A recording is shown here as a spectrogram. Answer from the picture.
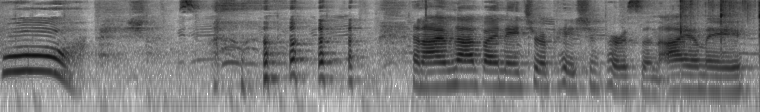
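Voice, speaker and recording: Over music in the background and audible room echo, a woman with an American accent speaks at a very slow pace and a medium pitch, with ordinary pitch variation, big swings in loudness and long, frequent pauses. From US Midwest, Wisconsin. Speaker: singer. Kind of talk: interview. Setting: Trinidad.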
